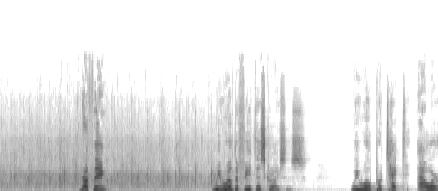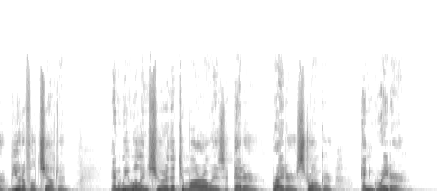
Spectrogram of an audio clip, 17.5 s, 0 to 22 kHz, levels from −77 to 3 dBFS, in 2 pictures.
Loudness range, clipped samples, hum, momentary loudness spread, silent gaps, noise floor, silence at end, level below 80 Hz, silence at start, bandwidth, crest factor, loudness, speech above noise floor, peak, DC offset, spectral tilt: 4 LU; under 0.1%; none; 15 LU; none; -68 dBFS; 0.65 s; -62 dBFS; 0 s; 16 kHz; 24 dB; -28 LUFS; 41 dB; -6 dBFS; under 0.1%; -4.5 dB/octave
